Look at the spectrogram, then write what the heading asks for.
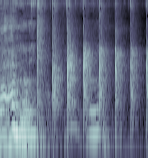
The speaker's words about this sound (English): I'll have my clapping sound.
